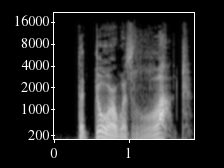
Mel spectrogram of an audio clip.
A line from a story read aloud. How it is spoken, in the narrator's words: snarled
